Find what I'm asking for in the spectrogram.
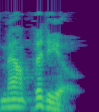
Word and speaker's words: Montevideo: it's pronounced by the Virginians there, is Mount Video. Mount Video. It was named after Montevideo, I guess, in South America, Montevideo.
